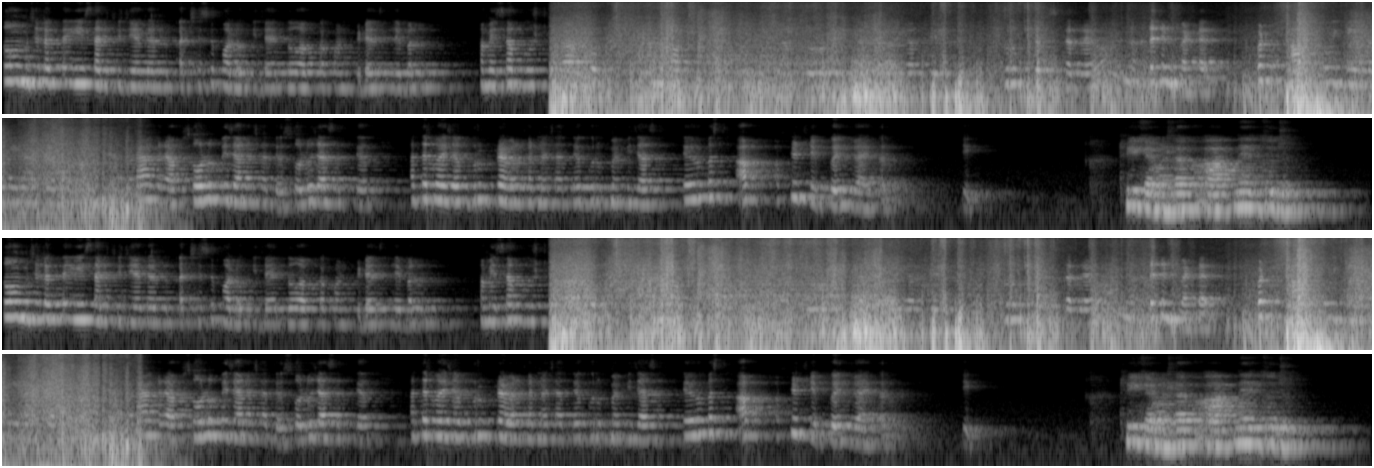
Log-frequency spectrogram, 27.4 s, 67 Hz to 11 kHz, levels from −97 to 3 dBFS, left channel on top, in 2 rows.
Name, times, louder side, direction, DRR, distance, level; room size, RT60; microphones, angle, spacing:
voice 1, 0.0-4.3 4.8-8.3 8.5-9.6 9.9-12.1 12.5-17.4 17.8-20.2 20.5-21.2 21.6-22.6 23.3-23.4, equal, 5° left, 2 dB, 1.3 m, -41 dB
sound 1, 5.5-10.6 10.9-11.8 12.2-15.1, right 3 dB, 25° right, 0.3 m, -29 dB
voice 2, 24.9-26.5, left 1 dB, 60° left, -5 dB, 2.0 m, -35 dB
7.6 x 7.0 x 6.0 m, 1.0 s
head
